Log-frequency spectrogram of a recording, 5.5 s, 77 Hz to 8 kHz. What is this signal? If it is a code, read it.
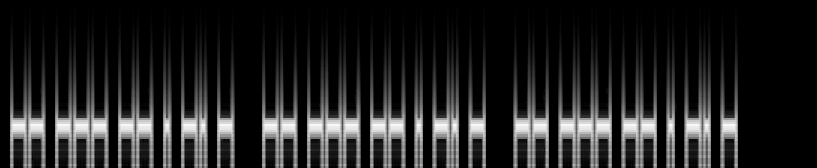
Morse code, heard as a keyed tone, about 42 wpm, 250 Hz. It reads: MOMENT MOMENT MOMENT
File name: morse / morse-training-40WPM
